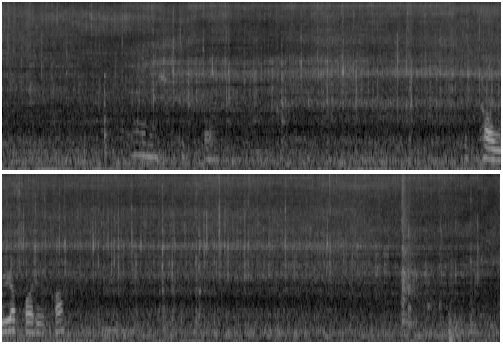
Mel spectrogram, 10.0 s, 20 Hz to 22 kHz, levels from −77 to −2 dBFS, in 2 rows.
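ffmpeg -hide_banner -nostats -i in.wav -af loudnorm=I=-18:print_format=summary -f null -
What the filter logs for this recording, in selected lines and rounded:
Input Integrated:    -34.3 LUFS
Input True Peak:     -13.6 dBTP
Input LRA:             1.3 LU
Input Threshold:     -44.3 LUFS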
